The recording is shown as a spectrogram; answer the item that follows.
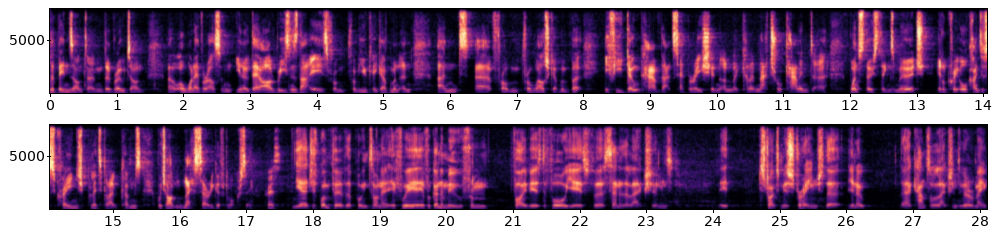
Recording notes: We recorded this podcast in front of a live audience at The Place, Newport as part of the 2023 Newport Rising Festival.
